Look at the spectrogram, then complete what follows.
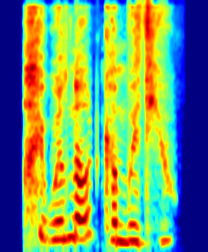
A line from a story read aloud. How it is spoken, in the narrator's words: choked out past the lump in her throat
